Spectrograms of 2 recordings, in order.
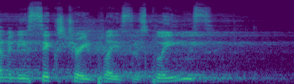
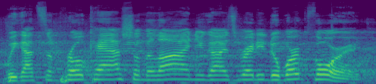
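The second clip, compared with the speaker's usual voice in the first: loud, high stage emcee call; booming pumped announcer; 5 semitones higher, 4 dB louder than usual. Acted. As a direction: pump up the crowd and athletes. Emcee hyping bodybuilding stage.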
